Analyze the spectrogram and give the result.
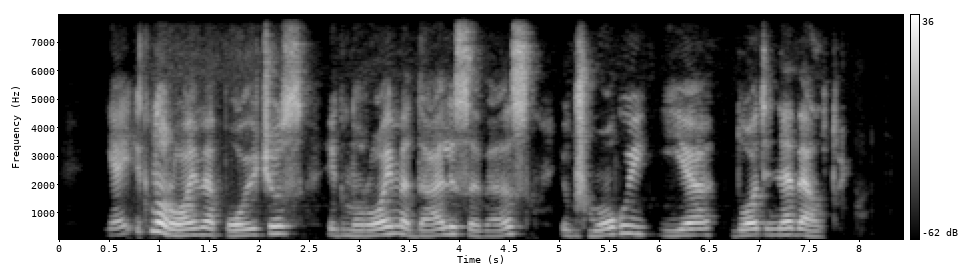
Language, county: Lithuanian, Klaipėda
